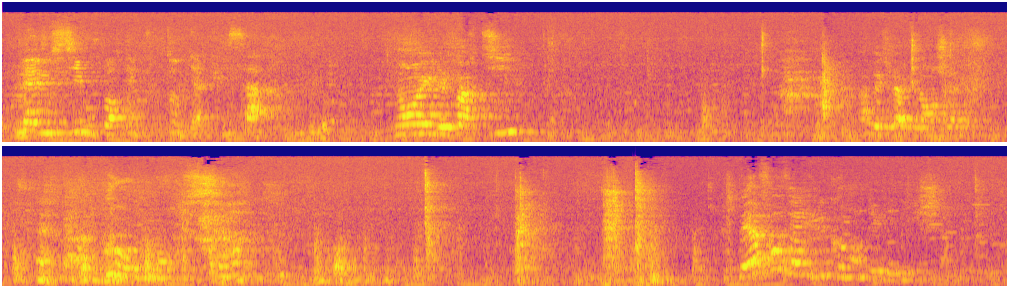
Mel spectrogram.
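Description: A woman talks with animation, heard from a distance in a large hall.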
